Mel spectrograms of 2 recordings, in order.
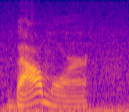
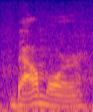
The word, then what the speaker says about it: Balmore: then and then so then Bao more that's how you say it in English yeah you know it's about more than my grandma would call me it bow more I never offered junior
